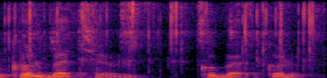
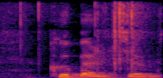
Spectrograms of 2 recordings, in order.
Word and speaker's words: Cobaltium: blanc pouvoir émergent l'illustration colbatium Cobaltium ah je me trompe toujours sur sur la prononciation de ce Pokémon Cobaltium c'est pas colbatium allez on passe maintenant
